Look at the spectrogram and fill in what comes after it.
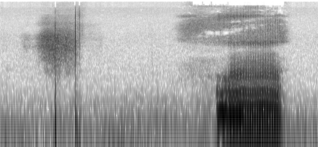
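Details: Snoring pug, a soft hissing exhale and two sharp clicks, then one long rattling, vibrating snore lasting nearly a second.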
